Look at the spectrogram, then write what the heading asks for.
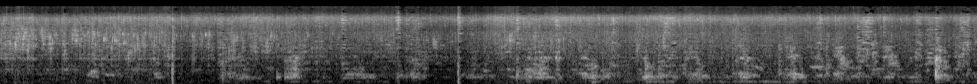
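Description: Chopped onion, garlic and green chillies sizzling in hot oil in an aluminium kadhai while a flat steel spatula stirs and scrapes them around the pan, with two sharp clicks in the first half.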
